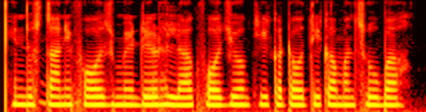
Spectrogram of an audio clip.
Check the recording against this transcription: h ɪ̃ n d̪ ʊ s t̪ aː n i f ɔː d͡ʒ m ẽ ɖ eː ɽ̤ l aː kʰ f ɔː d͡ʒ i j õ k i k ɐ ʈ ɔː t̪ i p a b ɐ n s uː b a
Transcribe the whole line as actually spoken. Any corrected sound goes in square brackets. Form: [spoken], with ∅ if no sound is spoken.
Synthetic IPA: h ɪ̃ n d̪ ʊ s t̪ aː n i f ɔː d͡ʒ m ẽ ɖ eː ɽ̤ l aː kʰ f ɔː d͡ʒ i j õ k i k ɐ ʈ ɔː t̪ i [k] a [m] ɐ n s uː b a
